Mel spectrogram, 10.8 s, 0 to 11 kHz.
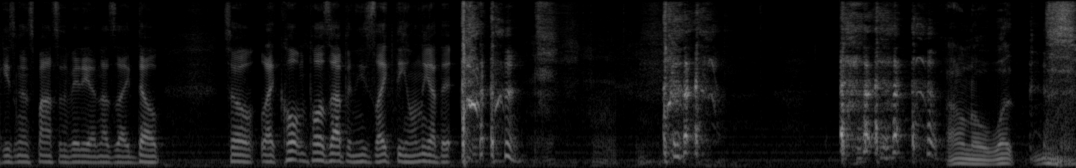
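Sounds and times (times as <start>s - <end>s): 
speech: 0.0s - 5.6s, 6.7s - 7.1s, 8.6s - 10.7s
harsh hacking coughs in a coughing fit: 4.6s - 5.6s, 6.4s - 7.3s, 8.4s - 9.5s.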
